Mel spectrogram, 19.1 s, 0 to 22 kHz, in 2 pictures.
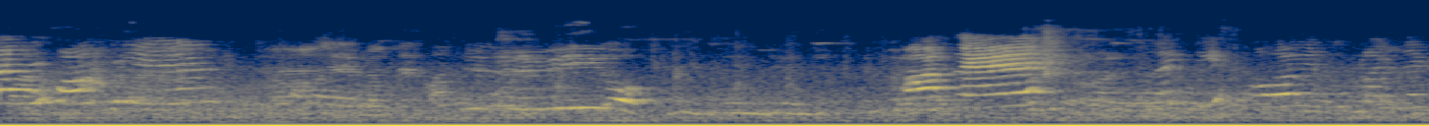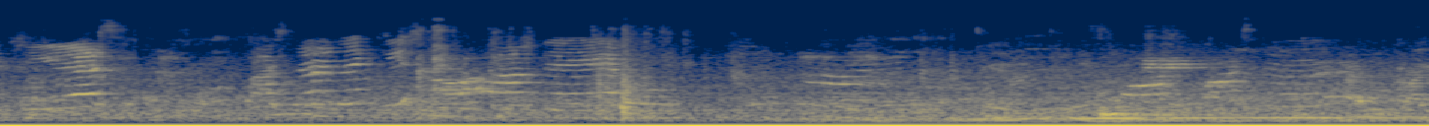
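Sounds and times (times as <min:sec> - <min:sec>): children shouting and squealing: 0:00.0 - 0:19.0.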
